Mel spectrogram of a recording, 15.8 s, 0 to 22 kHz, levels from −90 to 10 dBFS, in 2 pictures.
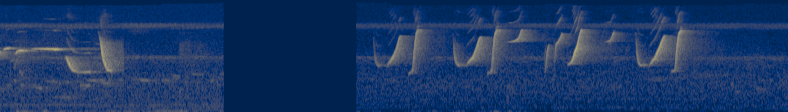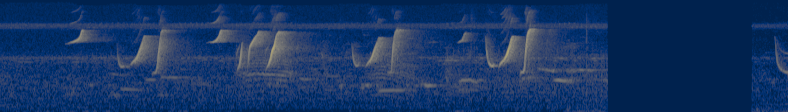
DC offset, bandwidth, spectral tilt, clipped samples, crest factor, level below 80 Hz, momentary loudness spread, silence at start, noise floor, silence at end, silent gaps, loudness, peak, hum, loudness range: under 0.1%; over 20 kHz; 5.5 dB/octave; under 0.1%; 22 dB; -74 dBFS; 18 LU; 0 s; -85 dBFS; 0 s; none; -25 LUFS; -8 dBFS; none; 8 LU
